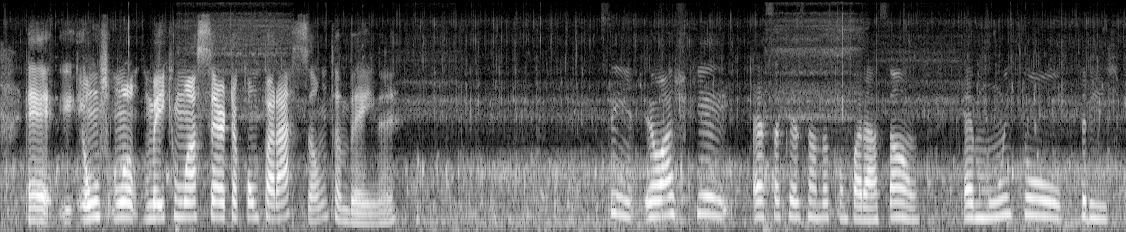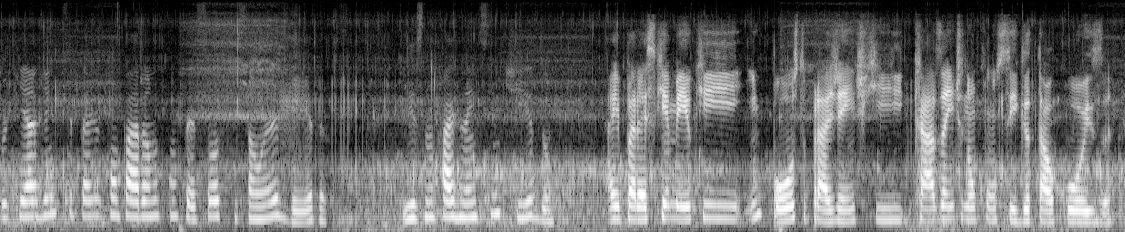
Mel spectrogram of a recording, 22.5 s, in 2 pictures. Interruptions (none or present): none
